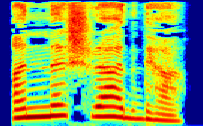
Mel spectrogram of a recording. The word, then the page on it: ಅನ್ನಶ್ರಾದ್ಧ: annaśrāddha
